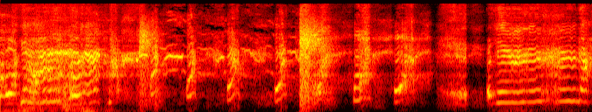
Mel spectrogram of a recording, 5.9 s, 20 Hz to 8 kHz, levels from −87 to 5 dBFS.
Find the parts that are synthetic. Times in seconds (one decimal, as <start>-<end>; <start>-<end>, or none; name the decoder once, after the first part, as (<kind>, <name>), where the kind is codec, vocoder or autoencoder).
0.0-1.4 (codec, SNAC); 3.1-5.9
